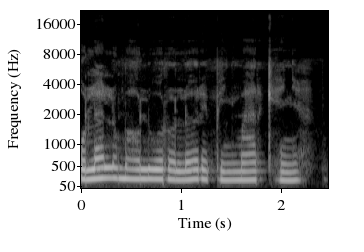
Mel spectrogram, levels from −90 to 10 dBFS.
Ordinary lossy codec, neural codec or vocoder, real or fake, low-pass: none; none; real; 19.8 kHz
